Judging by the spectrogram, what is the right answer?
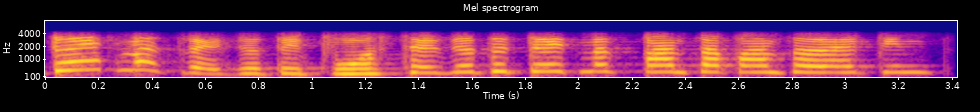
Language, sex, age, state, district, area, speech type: Kashmiri, female, 45-60, Jammu and Kashmir, Ganderbal, rural, conversation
